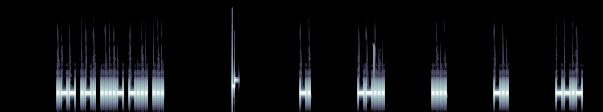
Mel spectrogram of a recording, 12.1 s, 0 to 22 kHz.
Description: Morse code, heard as a keyed tone, about 30 wpm, spaced as for 13 wpm, 700 Hz. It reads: WR4BS N7HDQ
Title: USA Call Signs - 5 Characters - 8x Character Spacing - 30wpm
